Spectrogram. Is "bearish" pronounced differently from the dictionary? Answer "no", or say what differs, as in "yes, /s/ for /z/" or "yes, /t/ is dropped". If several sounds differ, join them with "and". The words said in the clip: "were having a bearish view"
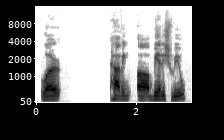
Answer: no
